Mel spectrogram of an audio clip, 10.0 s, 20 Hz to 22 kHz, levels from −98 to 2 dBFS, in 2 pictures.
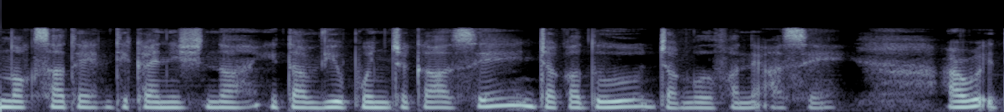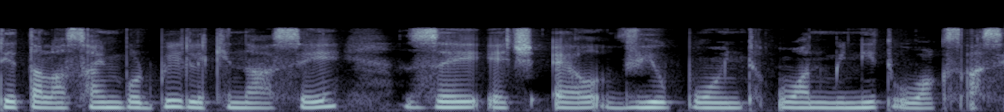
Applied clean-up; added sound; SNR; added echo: none; none; none; none.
